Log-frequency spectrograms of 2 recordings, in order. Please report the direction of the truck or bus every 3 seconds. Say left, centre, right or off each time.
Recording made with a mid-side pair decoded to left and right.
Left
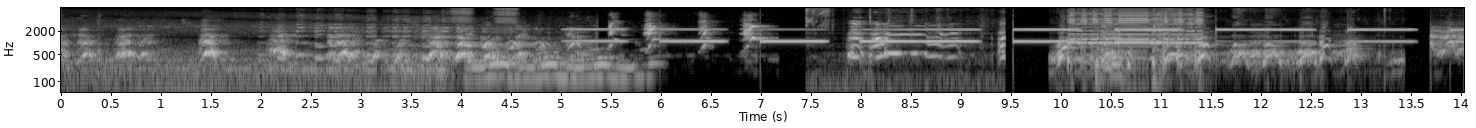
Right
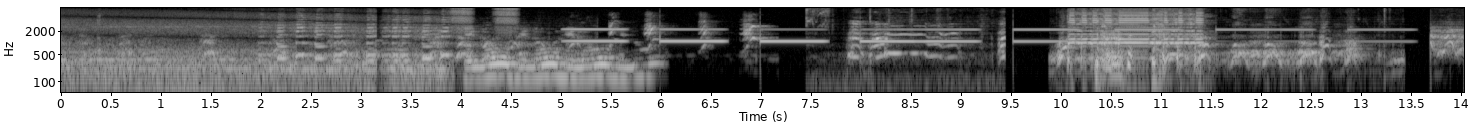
right, right, centre, left, left.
